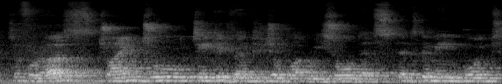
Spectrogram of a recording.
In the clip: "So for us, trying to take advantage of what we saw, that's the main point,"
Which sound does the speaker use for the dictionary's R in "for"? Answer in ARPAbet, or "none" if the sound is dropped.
R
